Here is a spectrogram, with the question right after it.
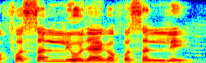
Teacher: اگر صاد کو ہم نے پر نہیں پڑھا، اس کی صفت ہے یہ بلندی، پر ہونا صاد کی. اگر صاد کو ہم نے پر نہیں کیا تو یہ سین بن جائے گا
